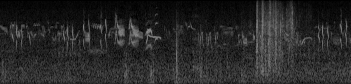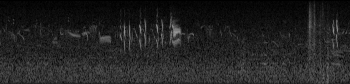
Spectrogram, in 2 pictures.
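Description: Outdoor countryside ambience with small birds chirping in short, scattered calls over a steady background hiss, and a louder burst of noise about a second long some five seconds in.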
